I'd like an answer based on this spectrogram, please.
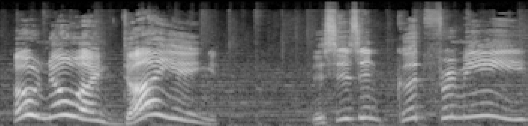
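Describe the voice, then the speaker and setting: A high-pitched, put-on character voice speaks at a very slow pace. Clear music plays in the background. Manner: whining, complaining.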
